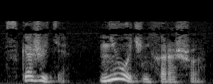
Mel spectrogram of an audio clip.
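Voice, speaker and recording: A man leads a language course in a calm, instructive tone, prompting the listener to repeat each phrase. His voice sits a little high and sounds breathy and husky. The recording is dull and lo-fi. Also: moderate pace. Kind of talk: scripted instruction prompting learners.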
